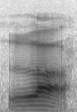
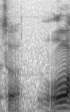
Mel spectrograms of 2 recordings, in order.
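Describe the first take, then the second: First: The syllable is said on a high pitch. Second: The syllable is short, high and abruptly stopped. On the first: "high tone" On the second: "the stop tone, which would be uh, with the short and it's high"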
